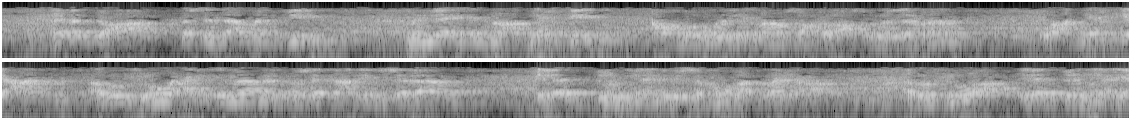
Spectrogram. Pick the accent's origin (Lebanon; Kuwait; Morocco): Lebanon; عندنا في لبنان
